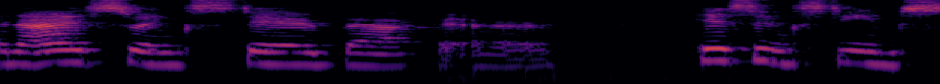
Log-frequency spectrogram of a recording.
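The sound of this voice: The intonation is mostly level. The voice reads in an unforced way.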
